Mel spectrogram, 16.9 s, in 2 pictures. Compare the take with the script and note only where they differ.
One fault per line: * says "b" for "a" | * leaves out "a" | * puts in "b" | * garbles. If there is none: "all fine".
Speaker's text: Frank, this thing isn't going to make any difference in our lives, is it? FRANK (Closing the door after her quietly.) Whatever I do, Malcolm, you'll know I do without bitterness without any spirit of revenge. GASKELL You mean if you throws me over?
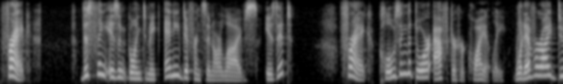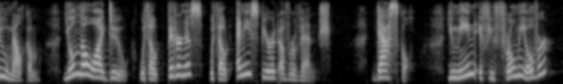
* says "throw" for "throws"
